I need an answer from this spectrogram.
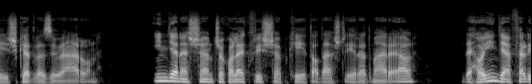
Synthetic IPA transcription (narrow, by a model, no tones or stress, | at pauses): iʃkɛd̪vɛzøːaːɾo̞̰n | iɲɟɛnɛʃɛnt͡ʃɒkɒlɛkfriʃːɛbkʰeːt̪ɒ̰d̪aːʃt̪eːɾɛd̪maːɾɛ̰l | d̪ɛɦɒiɲɟɛɱfɛli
